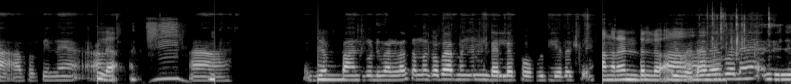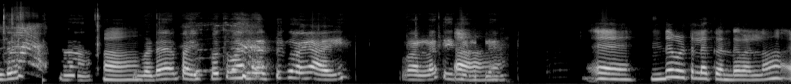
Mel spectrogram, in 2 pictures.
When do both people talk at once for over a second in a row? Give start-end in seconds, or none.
none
